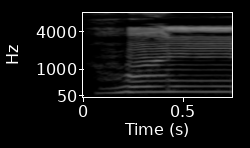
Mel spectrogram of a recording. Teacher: आगे नून मुशद्दद है, हा को नून से मिलाएंगे और नून पर एक अलिफ की मिकदार गुन्ना करेंगे। हुन, नून के ऊपर ज़बर, बगैर खींचे पढ़ेंगे ना।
